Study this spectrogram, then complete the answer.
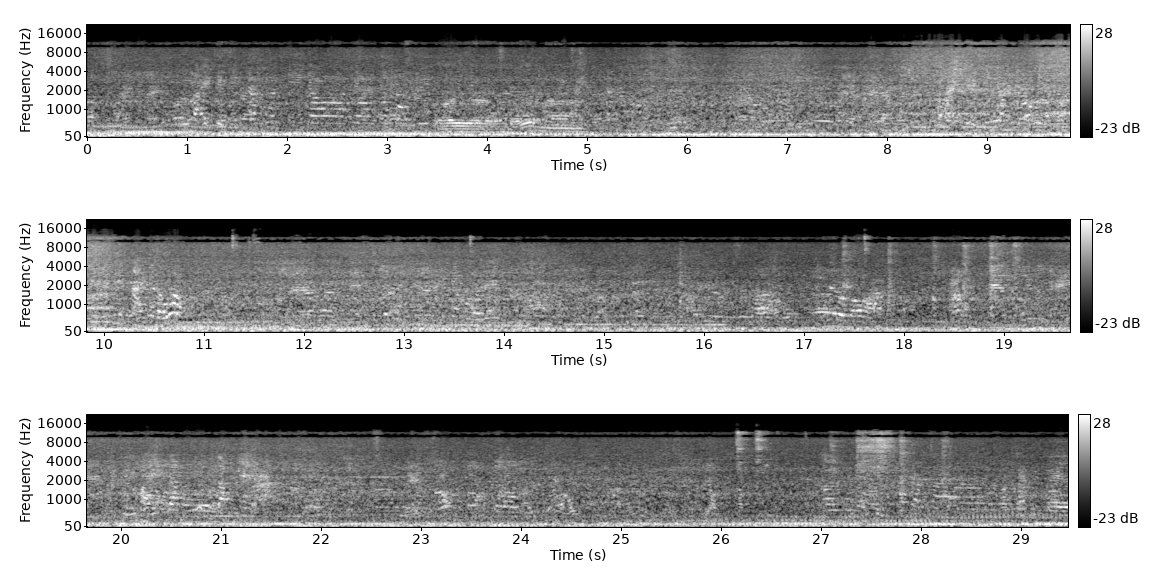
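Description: Men talk nearby in conversation.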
